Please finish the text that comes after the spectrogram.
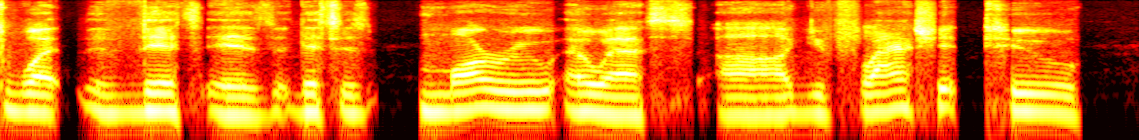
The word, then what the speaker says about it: Maru: And I'm going to say this is pronounced Maru.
